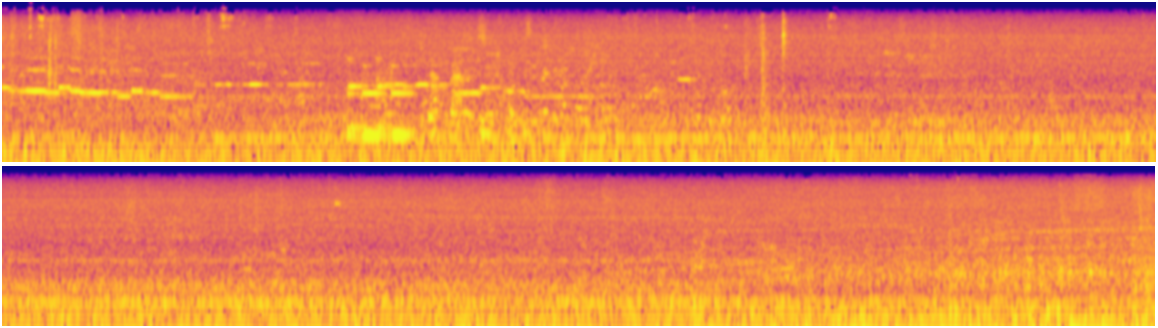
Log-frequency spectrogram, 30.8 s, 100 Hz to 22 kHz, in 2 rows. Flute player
0:00.0 0:09.6

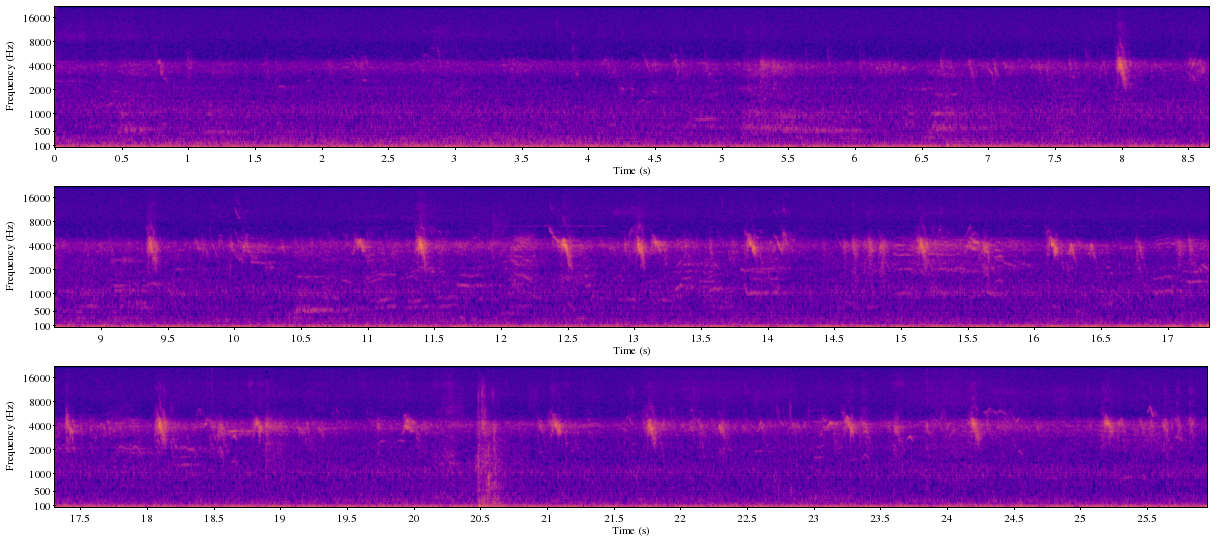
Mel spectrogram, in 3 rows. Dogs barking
0:00.4 0:01.4, 0:05.1 0:07.0, 0:10.4 0:11.0

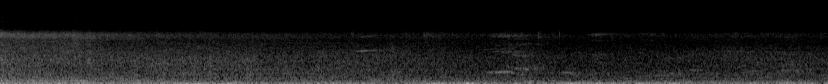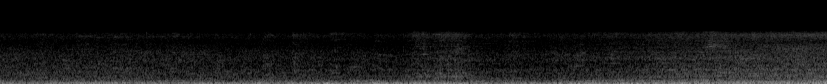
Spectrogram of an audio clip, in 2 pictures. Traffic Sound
0:00.0 0:08.0, 0:14.4 0:16.5

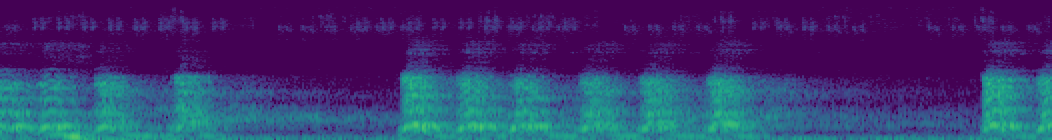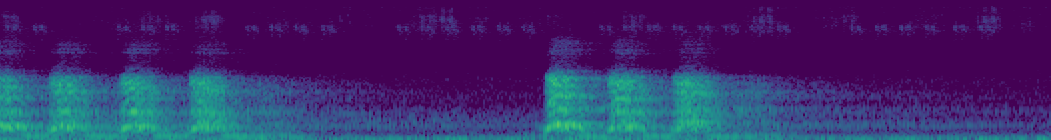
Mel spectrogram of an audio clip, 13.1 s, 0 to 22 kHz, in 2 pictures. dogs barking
0:00.0 0:01.8, 0:02.5 0:05.1, 0:06.2 0:08.5, 0:09.9 0:11.5

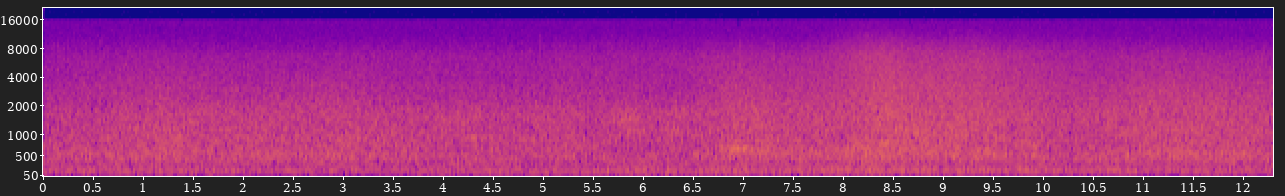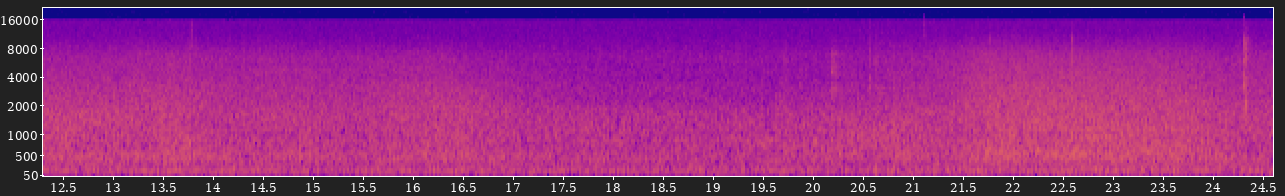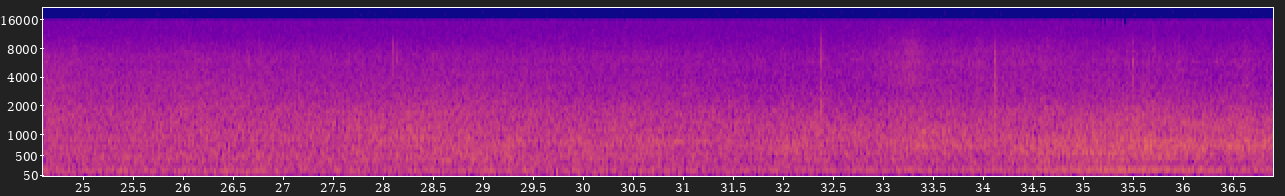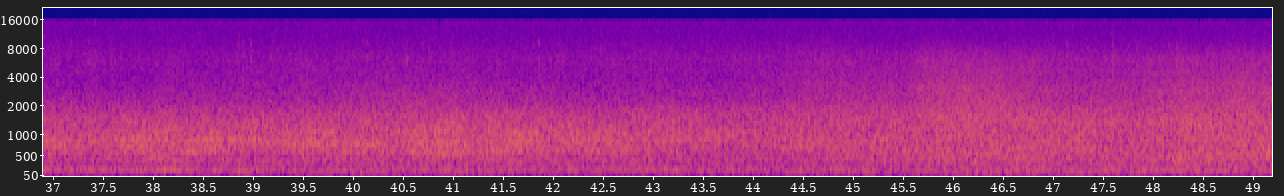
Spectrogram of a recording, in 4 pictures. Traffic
0:32.5 0:39.6

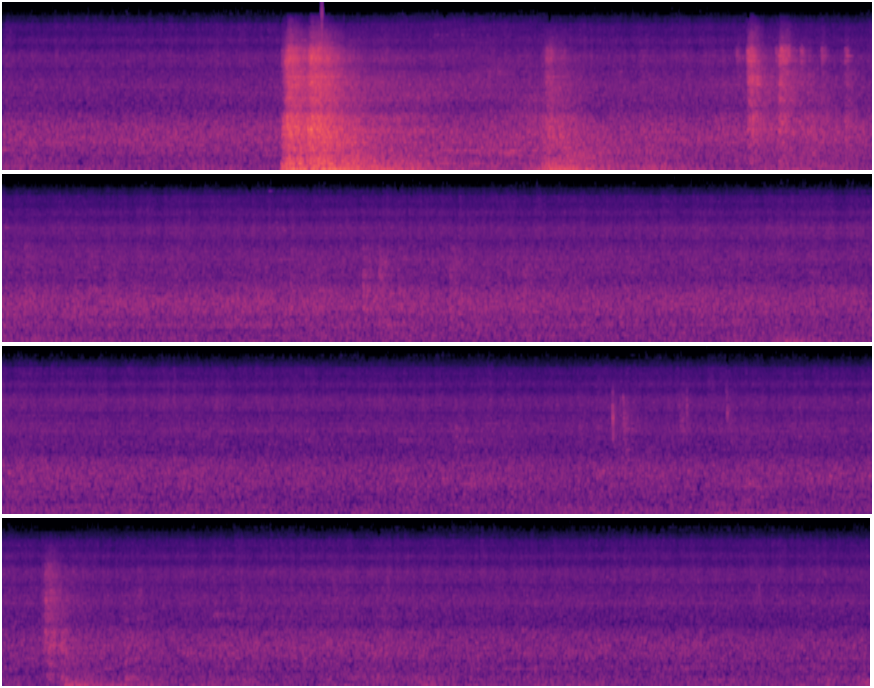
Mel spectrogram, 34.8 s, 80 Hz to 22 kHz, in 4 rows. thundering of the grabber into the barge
0:02.8 0:08.6, 0:26.5 0:28.4

